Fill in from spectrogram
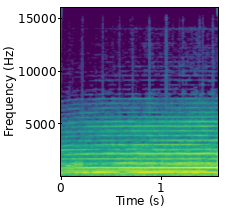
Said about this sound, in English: This is something that happens several times a day. Very often they say the sirens are almost back to back.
